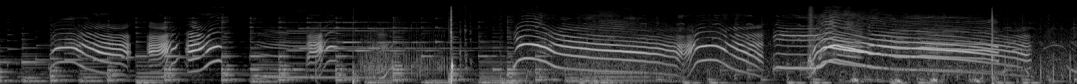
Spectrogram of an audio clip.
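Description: High-pitched cartoon vocal cries, long swooping calls that rise and fall in pitch, growing longer and louder in the second half, over a children's music backing with a bouncy bass line.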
